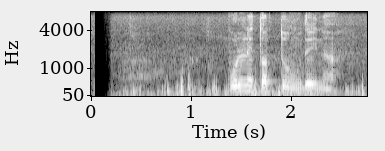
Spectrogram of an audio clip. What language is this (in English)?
Nepali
